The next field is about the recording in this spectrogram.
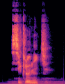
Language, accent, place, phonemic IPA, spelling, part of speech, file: French, France, Lyon, /si.klɔ.nik/, cyclonique, adjective, LL-Q150 (fra)-cyclonique.wav
- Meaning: cyclonic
